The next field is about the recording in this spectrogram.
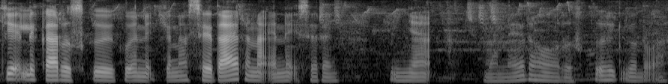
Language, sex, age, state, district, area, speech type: Santali, female, 60+, Odisha, Mayurbhanj, rural, spontaneous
